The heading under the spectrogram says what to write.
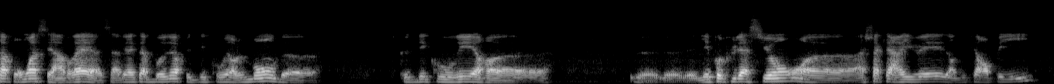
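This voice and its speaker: A man's fairly slow speech with big swings in loudness. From France, Brittany (Morbihan). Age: 60s. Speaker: sailor. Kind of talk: interview. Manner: halting, many hesitations.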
